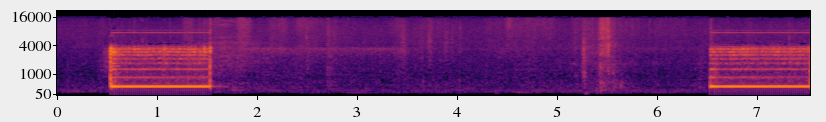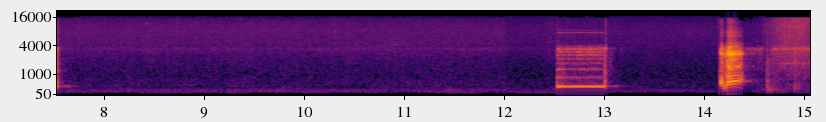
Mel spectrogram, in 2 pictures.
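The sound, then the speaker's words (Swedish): A phone ringback tone from a call to the speaker's brother sounds three times: long steady tonal bursts near 0.5–1.5 s, 6.5–7.5 s and a shorter one near 12.5 s, separated by quiet gaps with faint background hiss and a click near the end. “Då tänkte jag att vi skulle ringa till min bror”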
